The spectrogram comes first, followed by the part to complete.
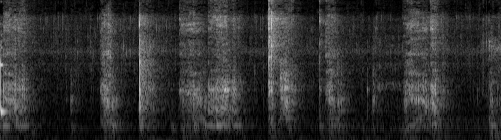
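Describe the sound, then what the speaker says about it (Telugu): Thickened egg gravy stirred with a spoonful of garam masala, giving repeated scraping and clinking strokes against the pot over a low simmering sizzle, close and steady with no talking. "గరం మసాలా కూడా బాగా కలుపుతున్నాము"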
